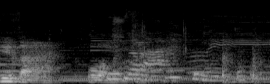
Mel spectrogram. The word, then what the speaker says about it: hyvää huomenta: But it's double A at the end. Hyvää huomenta.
